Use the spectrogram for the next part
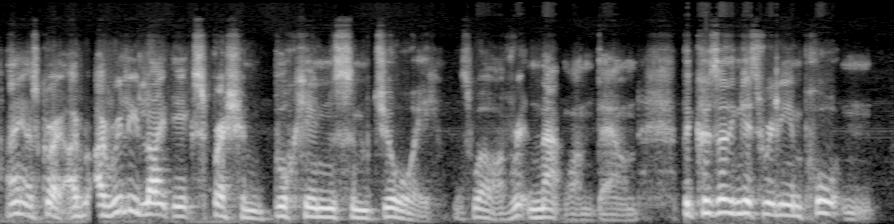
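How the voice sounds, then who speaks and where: A man's voice: on the high side, big pitch swings, fairly quick, darkish tone, breathy edge, dull audio. A man hosting an interview, enthusiastic and often repeating words as he starts a sentence. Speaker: podcast host. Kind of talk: interview conversation.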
